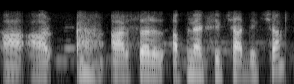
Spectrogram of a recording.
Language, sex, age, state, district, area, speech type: Maithili, male, 60+, Bihar, Saharsa, urban, conversation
